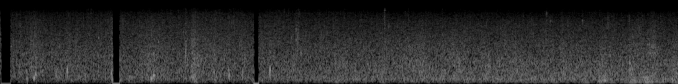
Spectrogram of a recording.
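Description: Rain in the video game The Last of Us Part 1, a steady, dense hiss of falling rain on surfaces throughout, even and fairly close, with no voices.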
